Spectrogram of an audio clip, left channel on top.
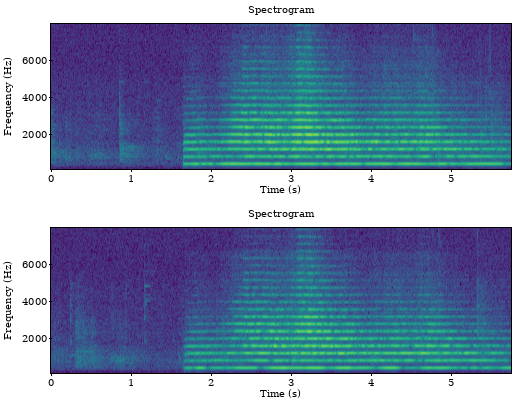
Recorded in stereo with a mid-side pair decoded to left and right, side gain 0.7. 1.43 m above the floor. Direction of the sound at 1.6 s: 60° left.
